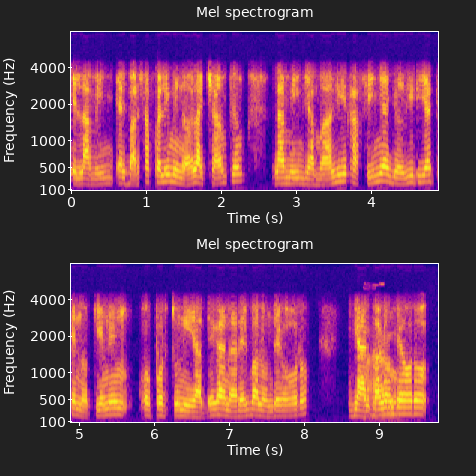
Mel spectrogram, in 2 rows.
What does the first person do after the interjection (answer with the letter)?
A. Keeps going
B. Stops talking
A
